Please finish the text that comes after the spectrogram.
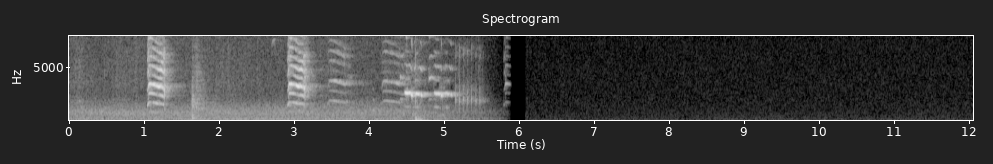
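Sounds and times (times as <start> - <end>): low outdoor hiss: 0.0 - 12.0
harsh bird calls: 1.0 - 1.6, 2.6 - 5.9
bird chirps: 2.7 - 5.9.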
